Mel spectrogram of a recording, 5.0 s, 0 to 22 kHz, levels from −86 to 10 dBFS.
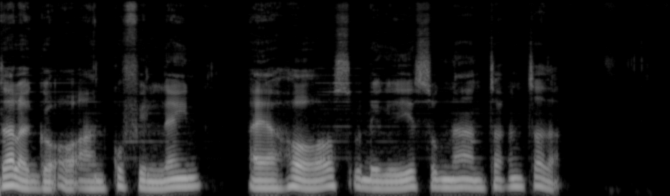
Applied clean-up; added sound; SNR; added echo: neural mask model DeepFilterNet 3.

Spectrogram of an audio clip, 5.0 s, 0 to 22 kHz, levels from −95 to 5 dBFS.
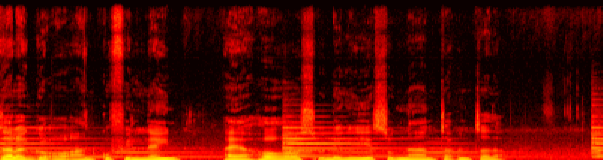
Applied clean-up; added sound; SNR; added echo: none; Church bell; 13 dB; none.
